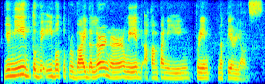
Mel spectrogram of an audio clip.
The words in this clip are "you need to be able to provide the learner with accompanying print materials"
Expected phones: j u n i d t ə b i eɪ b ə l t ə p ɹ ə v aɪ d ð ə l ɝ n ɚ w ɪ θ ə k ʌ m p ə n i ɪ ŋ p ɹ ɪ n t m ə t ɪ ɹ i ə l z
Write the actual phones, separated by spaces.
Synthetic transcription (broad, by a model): j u n i d t ə b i eɪ b ə l t ə p ɹ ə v aɪ d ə l ɝ n ɚ w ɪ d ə k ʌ m p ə n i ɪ ŋ p ɹ ɪ n t m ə t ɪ ɹ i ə l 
